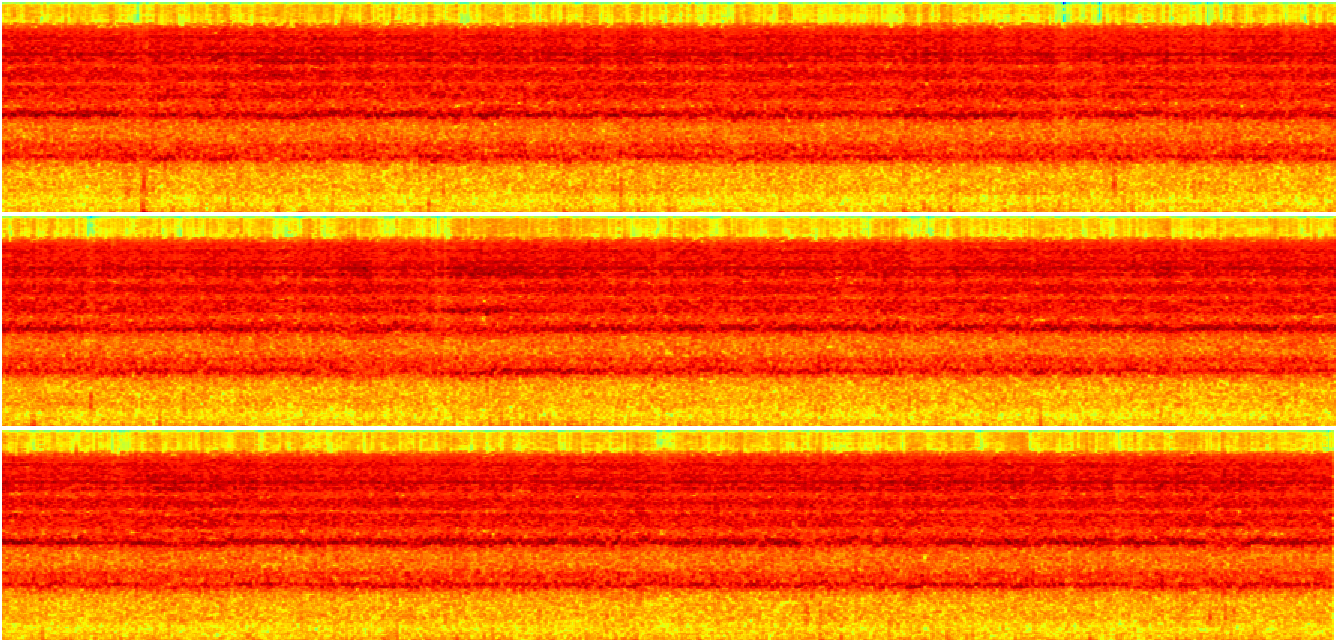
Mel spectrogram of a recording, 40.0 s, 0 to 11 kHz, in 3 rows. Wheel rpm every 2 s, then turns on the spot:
240, 230, 230, 240, 230, 230, 240, 230, 230, 230, 230, 230, 230, 230, 230, 240, 230, 230, 230, 230.
none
